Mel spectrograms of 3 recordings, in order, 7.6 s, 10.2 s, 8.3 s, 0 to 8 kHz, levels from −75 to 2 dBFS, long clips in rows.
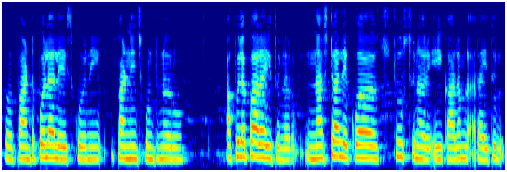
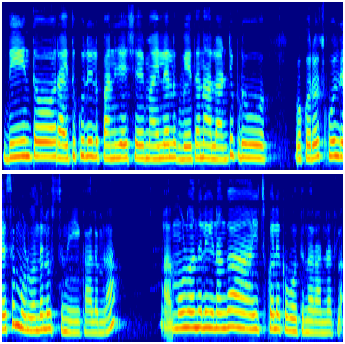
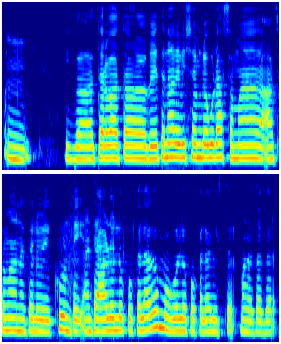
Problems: none marked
